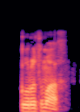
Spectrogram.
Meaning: to dry
- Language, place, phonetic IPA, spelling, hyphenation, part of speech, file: Azerbaijani, Baku, [ɡurutˈmɑχ], qurutmaq, qu‧rut‧maq, verb, LL-Q9292 (aze)-qurutmaq.wav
